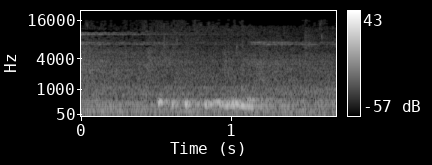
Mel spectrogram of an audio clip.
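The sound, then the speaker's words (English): A black carrier pigeon coos in a short, low, warbling run of soft throaty notes lasting about half a second, over a quiet background hum with no talking. “It looks like a black carrier pigeon.”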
